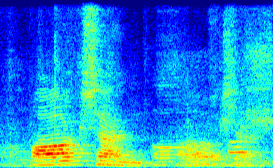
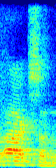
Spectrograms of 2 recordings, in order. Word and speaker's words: auction: Auction. Auction. Once again, we see A before you. A را پیش از یا میبینیم. This is auction. It is not action. Action is something else.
